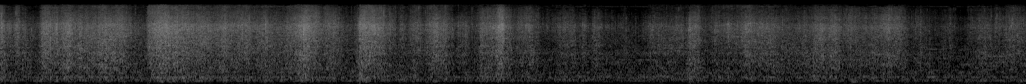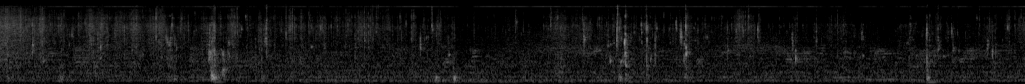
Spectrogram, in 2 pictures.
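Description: Water splashing and sloshing as hands rub the charred skin off roasted poblano chiles in a plastic tub of water. It is dense and loud for about the first half, then thins to scattered drips and small splashes.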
